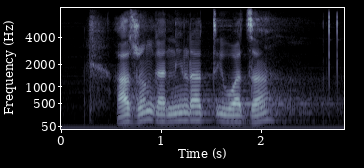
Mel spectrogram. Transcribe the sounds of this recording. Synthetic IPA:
ɦazʷɔŋɡaniɺatʼiwad͡za

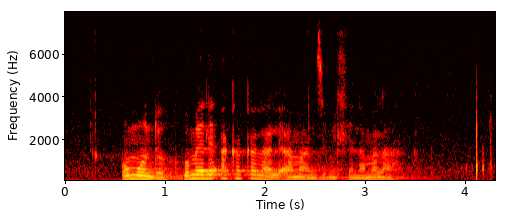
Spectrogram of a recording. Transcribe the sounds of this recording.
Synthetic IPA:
umuntʼuk̬umɛlɛʔakʰakʼalalɛamand͡zʱimiɬɛnamalaːŋa

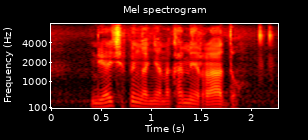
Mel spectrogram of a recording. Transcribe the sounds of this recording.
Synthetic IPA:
ndiait͡ʃʰi̥ɸiŋɡaɲanakʰamɛɾaːd̪ɔ

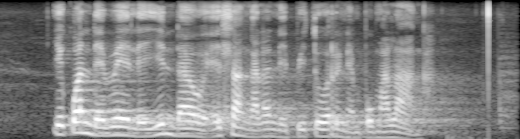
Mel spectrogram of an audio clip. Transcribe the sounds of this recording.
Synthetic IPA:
ik̬ʼwandʱɛɓɛlɛjindʱawɔɛɬaŋananepʼitʼorinempʼumalaːŋɡa

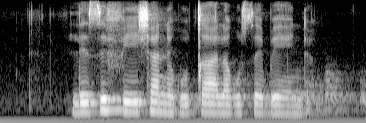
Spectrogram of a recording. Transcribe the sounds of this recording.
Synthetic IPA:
lesifiʃanek̬uǀalak̬usɛɓɛːntʼa

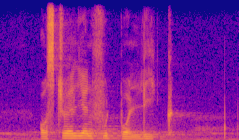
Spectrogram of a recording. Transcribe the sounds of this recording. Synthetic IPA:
astʰʼrelianfutʰbɔlːiɡ̥

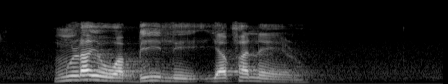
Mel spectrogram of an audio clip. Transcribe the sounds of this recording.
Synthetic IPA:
muɺajɔwabilijap̪fʰanɛːɺɔ

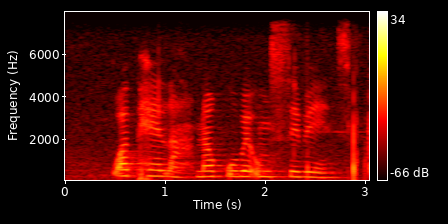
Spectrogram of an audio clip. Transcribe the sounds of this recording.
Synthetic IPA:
k̬ʼwʔapʰɛlanak̬ʼuɓɛʔum̩sɛɓeːnd͡zʱi

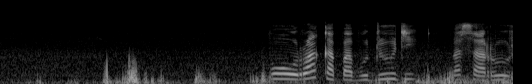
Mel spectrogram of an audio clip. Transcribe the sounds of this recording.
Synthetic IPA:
bʊrwakʼapʼabʊdudibasaruːri

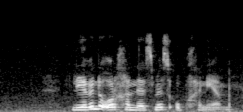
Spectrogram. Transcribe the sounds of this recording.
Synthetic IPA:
liəvəndəɔrχɐnəsməsɔpχənḭəm

